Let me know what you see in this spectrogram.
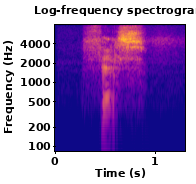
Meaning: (adjective) fresh; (noun) 1. a verse, a stanza 2. a short poem 3. verse (poetic form with fixed rhyme and meter) 4. a verse; a line, sentence or similarly short passage of a text, usually in prose
- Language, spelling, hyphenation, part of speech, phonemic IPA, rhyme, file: Dutch, vers, vers, adjective / noun, /vɛrs/, -ɛrs, Nl-vers.ogg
